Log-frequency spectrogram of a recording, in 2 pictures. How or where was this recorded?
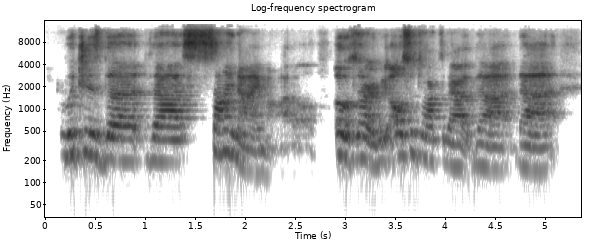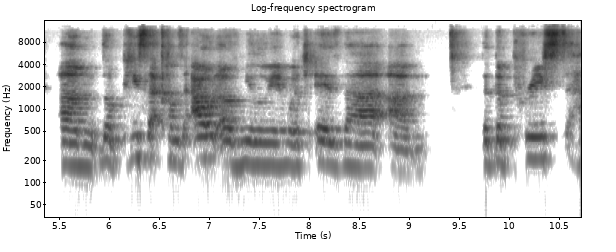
video call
